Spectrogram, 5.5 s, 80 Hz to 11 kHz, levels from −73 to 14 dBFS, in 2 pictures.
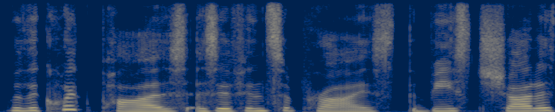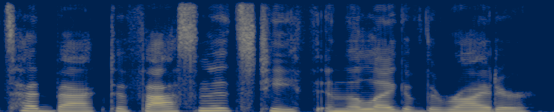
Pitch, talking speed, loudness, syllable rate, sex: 210 Hz, 260 wpm, -20 LUFS, 5.5 syllables/s, female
